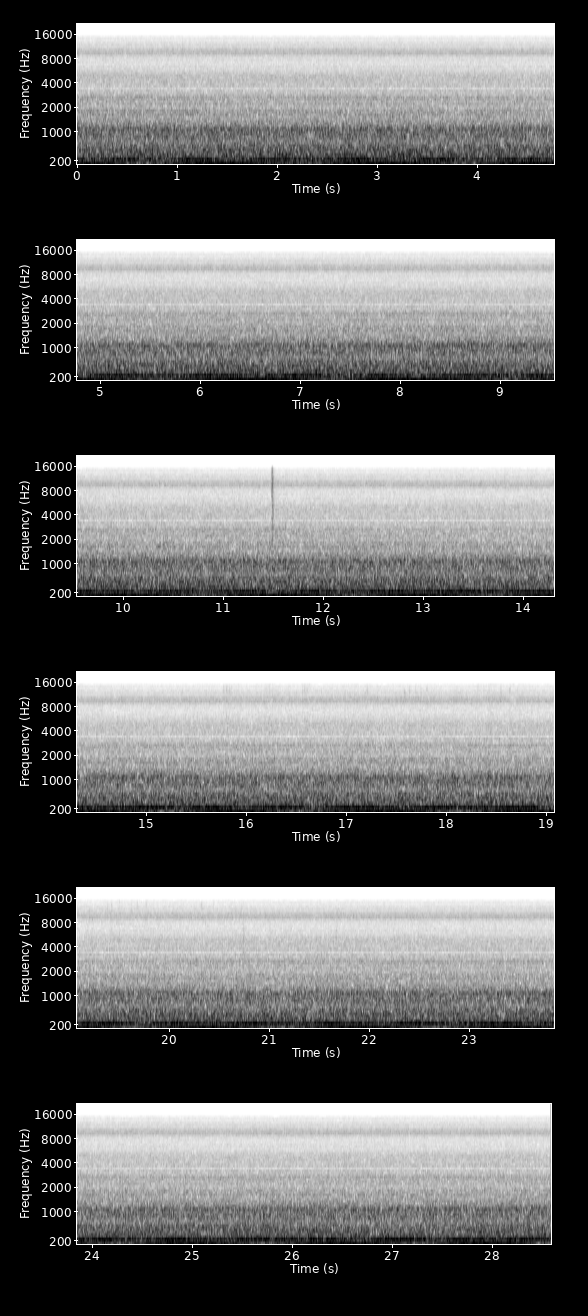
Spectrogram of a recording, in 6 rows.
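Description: Beechcraft King Air B200GT's twin turboprop engines and propellers droning steadily inside the cabin, a deep hum with a slow, even throb about every second and a half to two seconds: the beat of the two propellers turning at slightly different speeds.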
